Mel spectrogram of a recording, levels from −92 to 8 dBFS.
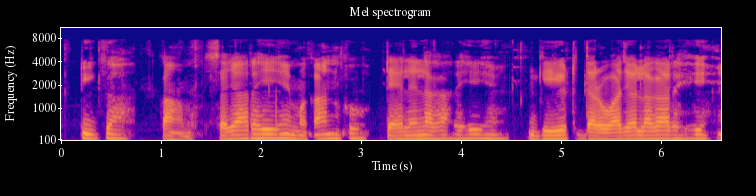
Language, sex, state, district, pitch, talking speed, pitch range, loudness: Hindi, male, Uttar Pradesh, Jalaun, 120 Hz, 155 wpm, 115-130 Hz, -19 LUFS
